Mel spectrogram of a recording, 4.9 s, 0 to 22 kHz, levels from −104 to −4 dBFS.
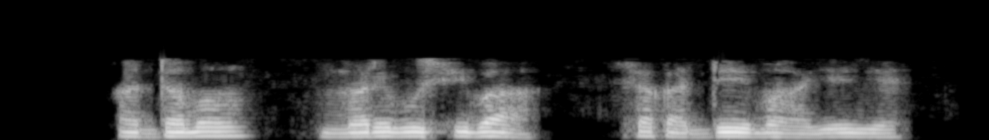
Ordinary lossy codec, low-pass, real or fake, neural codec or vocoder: AAC, 16 kbps; 7.2 kHz; real; none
